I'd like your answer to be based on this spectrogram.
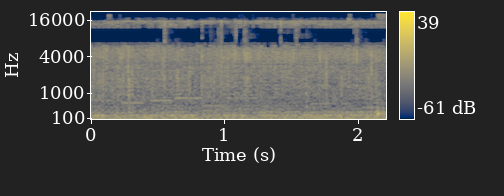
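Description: Cauliflower pieces fry in a pan with curry leaves, giving a loud, continuous close-up sizzle with crackling oil that holds steady throughout.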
